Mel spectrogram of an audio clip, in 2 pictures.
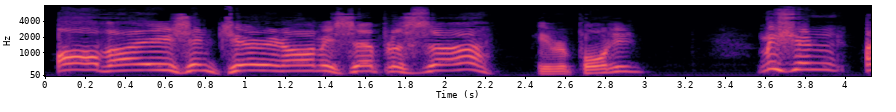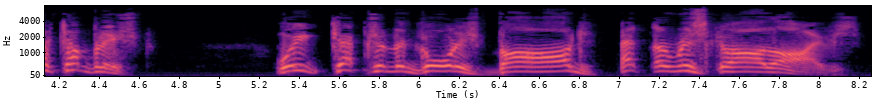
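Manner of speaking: high, loud proud report. Acted. Decurion reporting to Centurion Army Surplus, high and proud. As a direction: report the triumph smartly.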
